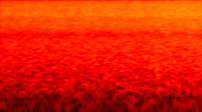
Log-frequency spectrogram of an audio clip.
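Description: A large waterfall on the Bolaven Plateau in Laos roars with a dense, steady, loud rush of falling water, unbroken and alone.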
